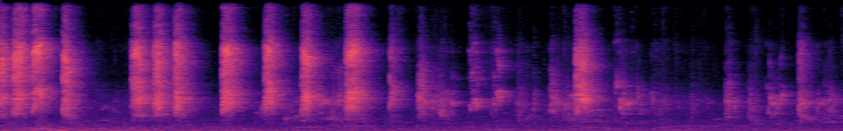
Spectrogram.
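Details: Budgerigars mating, with romantic movements between the two: a series of sharp, harsh squawks in quick groups, growing softer and sparser toward the end.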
